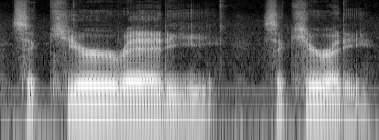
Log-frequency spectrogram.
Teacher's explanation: Security stress on the cure. And notice also there's a kind of a hidden Y here.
